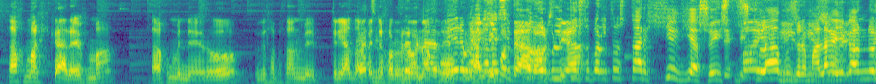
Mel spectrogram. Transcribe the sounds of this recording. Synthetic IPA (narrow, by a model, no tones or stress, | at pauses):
θɐxumeɐɾçi̥kɐɾe̞vmɐ | θɐexume̞ne̞ɾo̞ðeθɐpeθɐnume̞t̪ɾiɐnd̪ɐpend̪exɾononɐpoɾemɐipot̪eɐɾospliɐst̪opɐɾelθonst̪ɐːɾçiðʝɐsueçist̪usklɐvusɾemɐlɐɣɐcekɐnuneo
